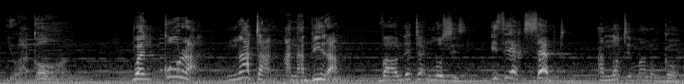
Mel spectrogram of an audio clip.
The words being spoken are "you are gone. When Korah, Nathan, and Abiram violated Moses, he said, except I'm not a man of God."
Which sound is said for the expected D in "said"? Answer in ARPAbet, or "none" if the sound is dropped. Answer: none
